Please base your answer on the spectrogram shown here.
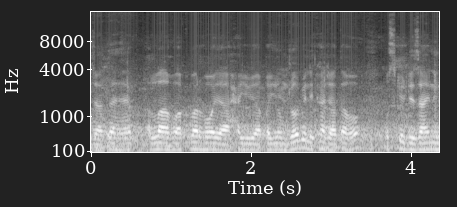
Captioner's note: Arabic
